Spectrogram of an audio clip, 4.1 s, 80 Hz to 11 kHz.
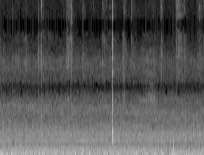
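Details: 2001 Honda Civic after fitting the missing alternator bolt that caused belt squeal: steady engine run with an even low hum and no squeal or chirp; belt drive healthy.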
